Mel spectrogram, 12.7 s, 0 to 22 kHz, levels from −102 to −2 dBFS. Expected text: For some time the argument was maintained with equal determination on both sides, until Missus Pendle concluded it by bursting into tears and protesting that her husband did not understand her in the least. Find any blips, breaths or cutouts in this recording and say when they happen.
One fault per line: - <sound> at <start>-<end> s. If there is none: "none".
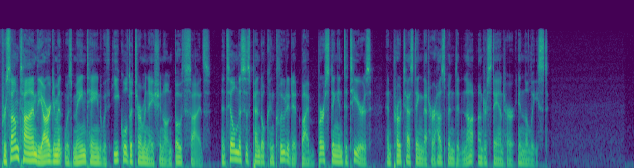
none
